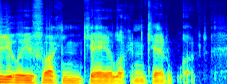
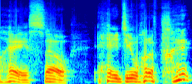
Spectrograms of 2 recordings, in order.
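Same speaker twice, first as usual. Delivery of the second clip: playful character greeting; 6 semitones higher, 3 dB louder than usual. Acted.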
